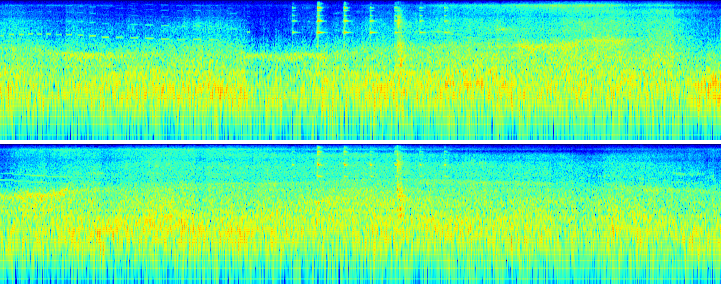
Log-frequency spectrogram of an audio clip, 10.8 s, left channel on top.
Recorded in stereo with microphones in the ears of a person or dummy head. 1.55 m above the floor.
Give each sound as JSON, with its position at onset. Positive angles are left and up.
{"t": 4.4, "sound": "a clink", "side_deg": -5, "distance_m": 1.4}
{"t": 5.9, "sound": "a microwave", "side_deg": -50, "distance_m": 0.7}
